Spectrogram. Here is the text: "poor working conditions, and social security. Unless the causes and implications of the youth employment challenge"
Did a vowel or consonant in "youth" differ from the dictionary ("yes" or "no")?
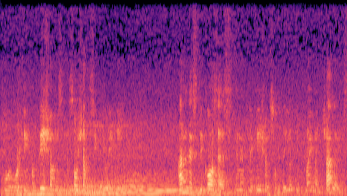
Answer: yes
